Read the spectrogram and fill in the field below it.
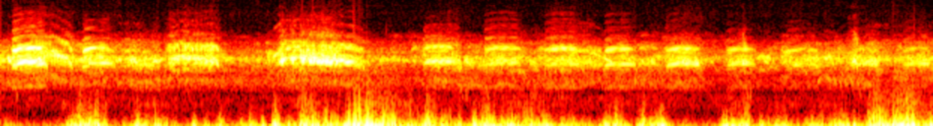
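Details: Royal albatross chicks begging for food call in a rapid series of clipped, harmonic, squealing notes, roughly two per second, against strong continuous wind noise.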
